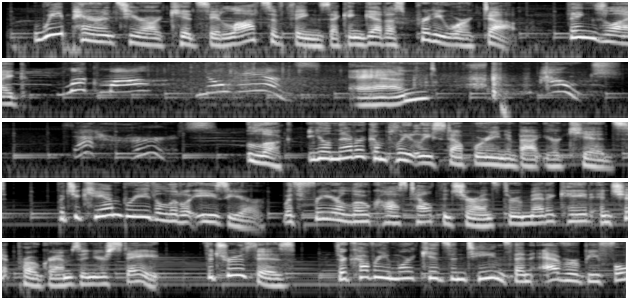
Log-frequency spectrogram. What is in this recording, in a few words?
radio psa english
